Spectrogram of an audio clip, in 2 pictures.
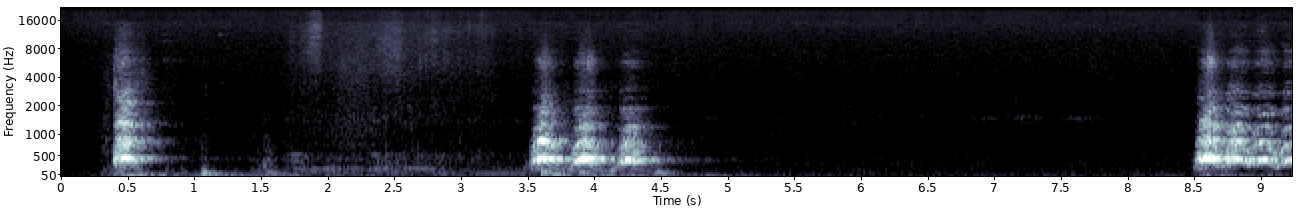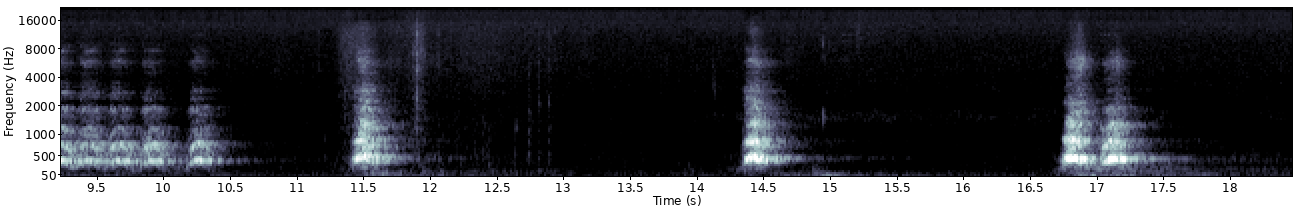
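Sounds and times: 
dog barking: 0.4s - 1.0s, 3.5s - 4.7s, 8.5s - 10.6s, 11.4s - 11.9s, 14.3s - 14.9s, 16.7s - 17.7s.

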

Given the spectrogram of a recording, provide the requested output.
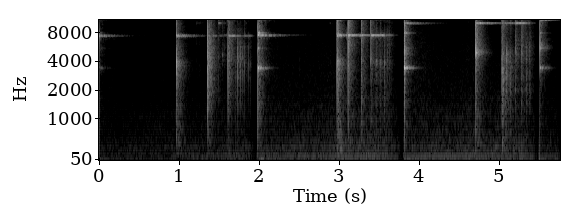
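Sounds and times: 
handgun shell casings falling: 1.0s - 2.2s, 3.0s - 4.0s, 4.7s - 5.7s.

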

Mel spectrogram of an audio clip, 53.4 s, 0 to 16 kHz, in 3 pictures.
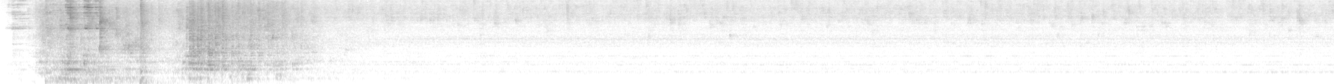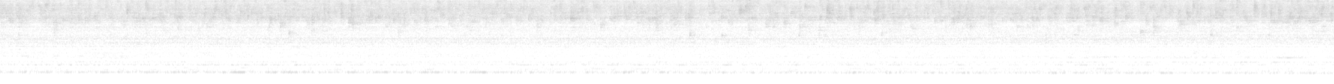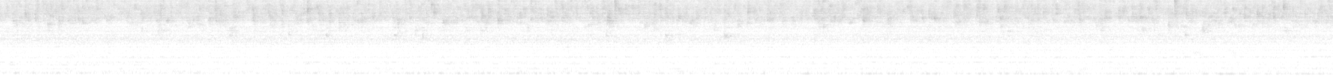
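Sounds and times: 
toilet flushing: 0.2s - 5.3s.

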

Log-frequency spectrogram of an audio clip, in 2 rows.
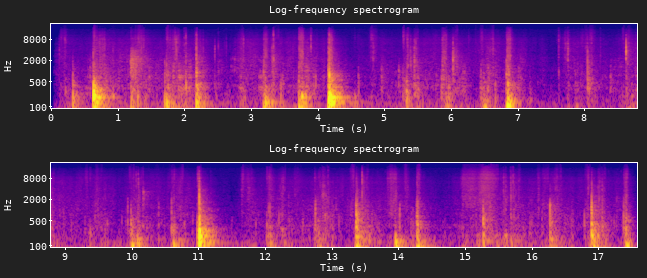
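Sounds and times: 
footsteps in socks on wood: 0.1s - 7.1s, 7.9s - 14.5s.

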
